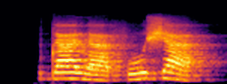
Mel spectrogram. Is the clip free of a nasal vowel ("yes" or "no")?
yes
